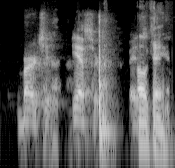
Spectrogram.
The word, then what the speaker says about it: Burchett: Burchett.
